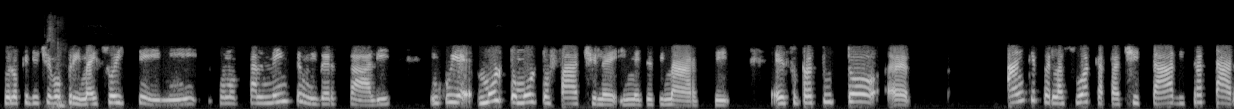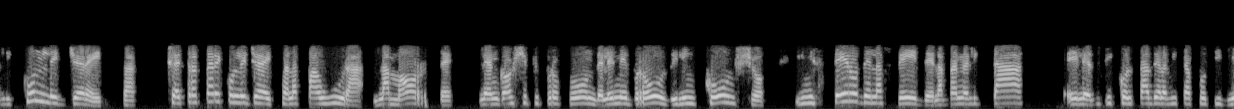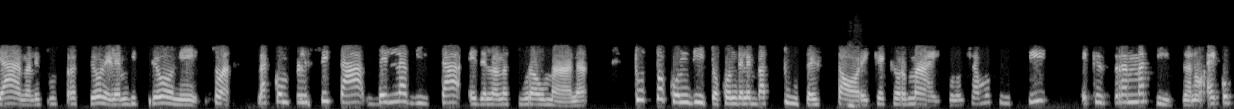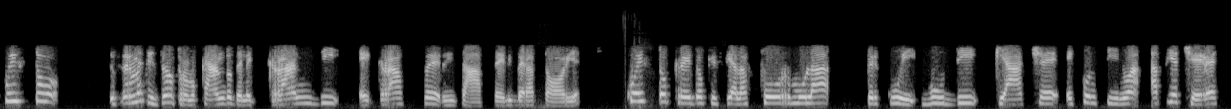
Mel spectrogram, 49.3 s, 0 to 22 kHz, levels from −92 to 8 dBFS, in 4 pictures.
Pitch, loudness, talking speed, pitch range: 220 Hz, -20 LUFS, 130 wpm, 200-255 Hz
